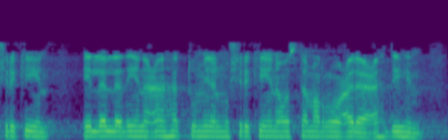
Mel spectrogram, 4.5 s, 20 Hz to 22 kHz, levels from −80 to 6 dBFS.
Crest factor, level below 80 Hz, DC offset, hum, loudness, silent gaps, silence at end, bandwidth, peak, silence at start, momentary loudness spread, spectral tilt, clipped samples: 16 dB; -54 dBFS; under 0.1%; none; -18 LUFS; none; 0 s; 6.4 kHz; -2 dBFS; 0 s; 6 LU; -6 dB/octave; under 0.1%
